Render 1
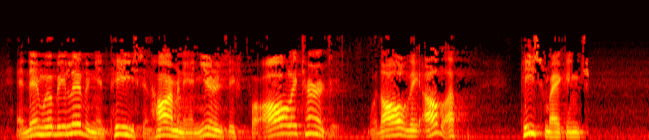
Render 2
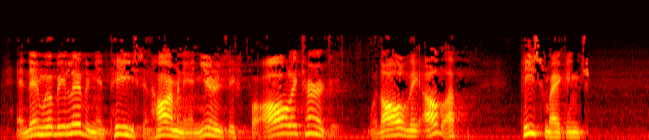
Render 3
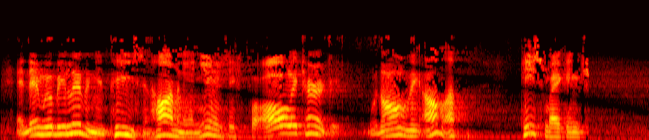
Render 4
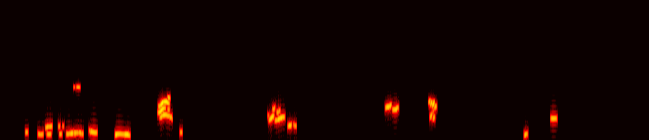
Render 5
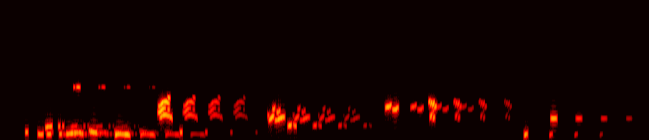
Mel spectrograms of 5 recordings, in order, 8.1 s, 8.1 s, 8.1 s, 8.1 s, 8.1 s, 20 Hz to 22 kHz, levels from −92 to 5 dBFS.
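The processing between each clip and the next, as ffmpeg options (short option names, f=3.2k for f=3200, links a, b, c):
-af "adynamicequalizer=threshold=0.00794:dfrequency=4500:dqfactor=0.73:tfrequency=4500:tqfactor=0.73:attack=5:release=100:ratio=0.375:range=2:mode=cutabove:tftype=bell"
-filter_complex "[0:a]aecho=1:1:4.5:0.31,asplit=2[a][b];[b]afreqshift=-0.26[c];[a][c]amix=inputs=2:normalize=1"
-af "aeval=exprs='val(0)*gte(abs(val(0)),0.0119)':c=same,afftfilt=real='re*gte(hypot(re,im),0.501)':imag='im*gte(hypot(re,im),0.501)':win_size=1024:overlap=0.75,volume=-4.5dB"
-af "aecho=1:1:314|628|942:0.126|0.0453|0.0163,volume=-4.5dB"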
